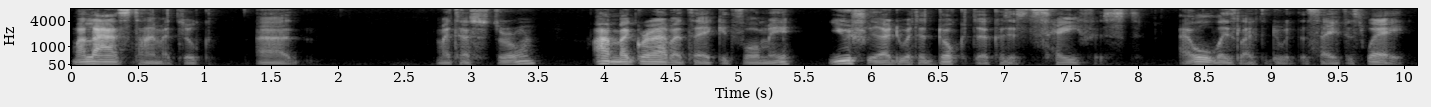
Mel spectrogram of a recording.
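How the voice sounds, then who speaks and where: A man talking casually and candidly in a personal vlog, halting often and swearing mildly. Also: low voice, animated, fairly bright tone. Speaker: vlogger.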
